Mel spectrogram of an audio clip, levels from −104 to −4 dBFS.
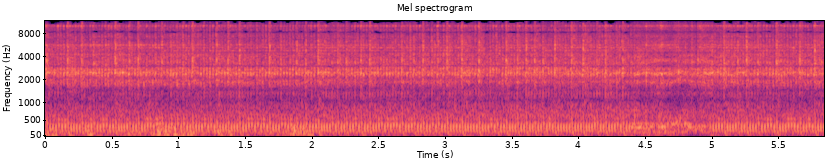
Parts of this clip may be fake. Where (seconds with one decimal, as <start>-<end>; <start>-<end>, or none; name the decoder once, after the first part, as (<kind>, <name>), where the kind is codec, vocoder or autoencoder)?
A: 4.4-5.0 (codec, SNAC)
